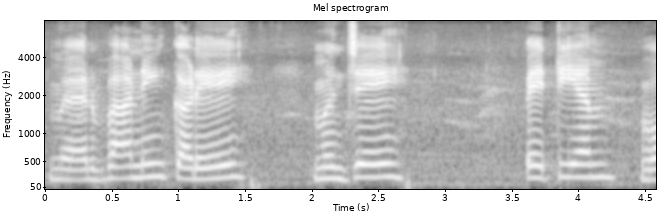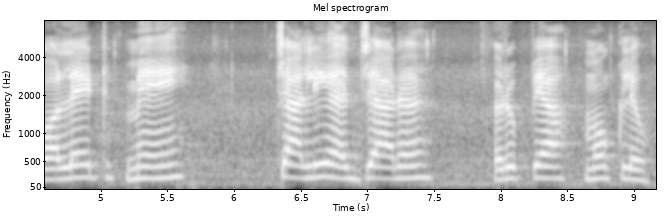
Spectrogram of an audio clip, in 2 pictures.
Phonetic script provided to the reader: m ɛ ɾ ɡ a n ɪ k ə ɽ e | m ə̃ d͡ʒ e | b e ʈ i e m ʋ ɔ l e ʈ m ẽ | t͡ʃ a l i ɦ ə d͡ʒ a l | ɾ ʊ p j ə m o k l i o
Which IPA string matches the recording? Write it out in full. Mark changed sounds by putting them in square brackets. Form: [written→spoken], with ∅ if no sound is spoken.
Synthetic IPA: m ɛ ɾ [ɡ→b] a n [ɪ→i] k ə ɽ e | m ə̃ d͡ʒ e | [b→p] e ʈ i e m ʋ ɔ l e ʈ m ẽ | t͡ʃ a l i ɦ ə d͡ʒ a [l→ɾ] | ɾ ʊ p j [ə→a] m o k l [i→j] o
